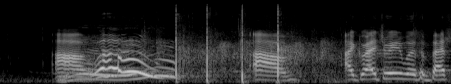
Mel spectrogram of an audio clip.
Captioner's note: applause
